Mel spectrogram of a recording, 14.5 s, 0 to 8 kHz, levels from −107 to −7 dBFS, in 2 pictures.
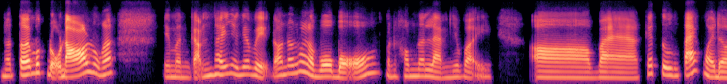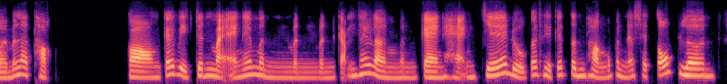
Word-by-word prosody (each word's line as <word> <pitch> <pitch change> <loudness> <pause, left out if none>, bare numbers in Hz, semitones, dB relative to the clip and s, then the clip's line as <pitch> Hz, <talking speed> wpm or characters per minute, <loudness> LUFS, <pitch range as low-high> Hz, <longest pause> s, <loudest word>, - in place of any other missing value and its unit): nó 195 0 -5
tới 225 +1 +9
mức 290 +1 -1
độ - - +2
đó 175 - +10
luôn 280 -6 -3
á. 260 +3 +3 0.5
Thì 175 - -7
mình 165 -2 -6
cảm 200 +3 -1
thấy 240 0 +1
những 245 -3 -5
cái 240 - -2
việc 220 - 0
đó 215 - -1
nó 260 +3 -2
rất 325 +3 -2
là 215 - +3
vô 185 0 +3
bổ, 180 - +1
mình 190 -2 -10
không 190 +2 -6
nên 195 0 -3
làm 160 -3 -1
như 175 +2 -8
vậy. 185 +1 -5 0.3
Ờ, 170 - -1 0.6
và 155 -2 +1
cái 260 - -5
tương 220 -3 -1
tác 180 - +4
ngoài 170 - +1
đời 160 -1 0
mới 205 +8 -5
là 235 - -1
thật, - - -3 0.8
còn 165 -2 +3
cái 230 +6 0
việc 215 -7 -3
trên 205 -1 -3
mạng 175 -2 0
ấy 225 - -1
mình 165 -9 -7
mình 155 0 -10
mình 155 +1 -10
cảm 205 +5 -5
thấy 265 +4 -3
là 185 -8 +1
mình 155 0 -10
càng 170 -2 +2
hạn 165 +1 -5
chế 220 +6 +1
được 185 - -3
á, 225 - -2
thì 210 -4 -4
cái 225 +5 -7
tinh 210 -3 -3
thần 165 -6 -2
của 180 - -9
mình 215 -5 -6
nó 175 - -6
sẽ 190 -1 -9
tốt 270 +8 +2
lên. 205 -5 0
190 Hz, 265 wpm, -24 LUFS, 165-225 Hz, 0.8 s, đó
